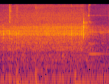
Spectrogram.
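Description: Vaping draw on an RDA atop a squonk box mod: a steady airy hiss of the coil firing with a few faint crackles, cutting off about one and a half seconds in.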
